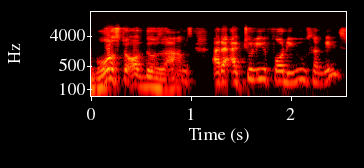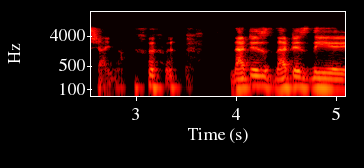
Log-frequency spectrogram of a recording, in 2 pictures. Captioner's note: chuckling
